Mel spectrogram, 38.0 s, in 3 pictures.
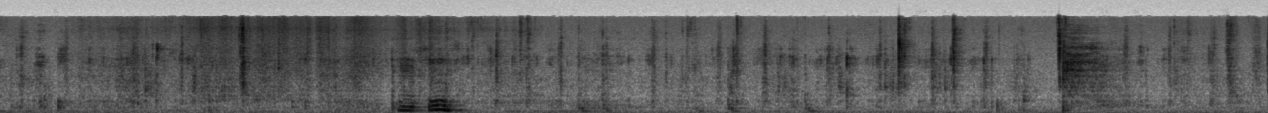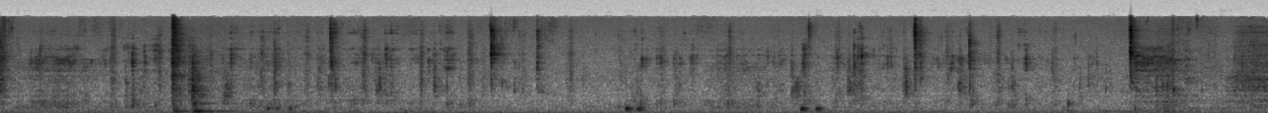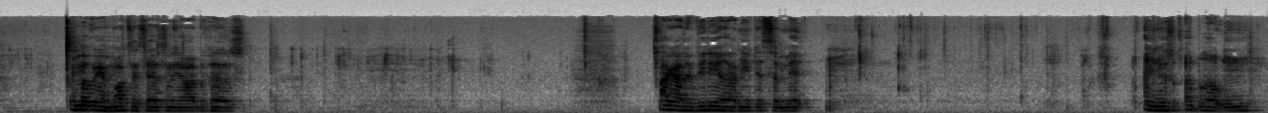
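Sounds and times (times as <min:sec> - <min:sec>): crisp crackles of food: 0:00.2 - 0:10.3, 0:34.0 - 0:38.0
wet mouth chewing: 0:04.6 - 0:24.7, 0:33.9 - 0:36.8.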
